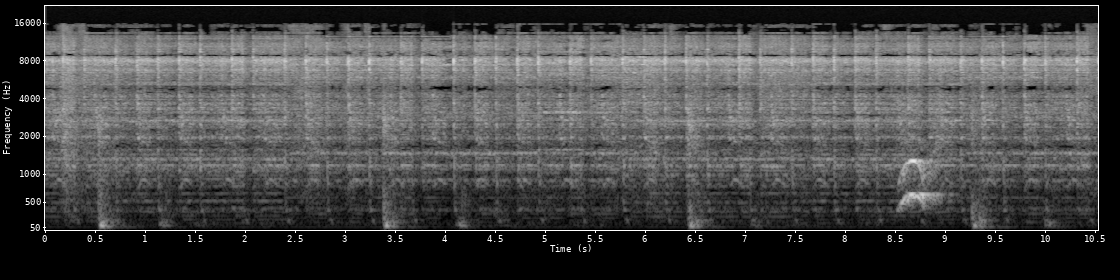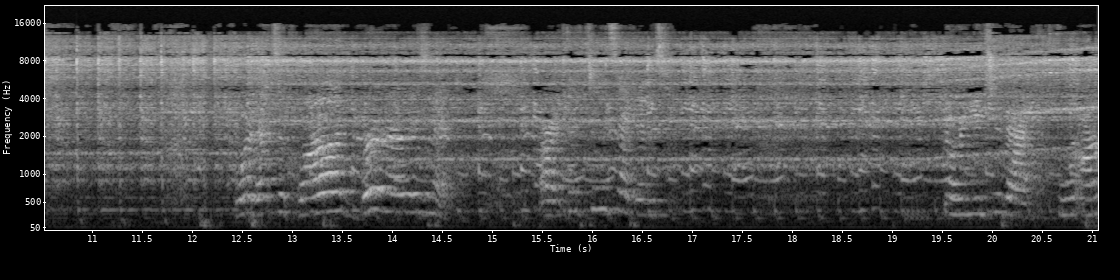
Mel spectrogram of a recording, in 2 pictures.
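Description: Background electronic workout music with a steady beat, with a heavy thump of feet landing on a wooden floor about every three seconds from repeated jump reps. A short voice sound comes near the middle, and more voice-like sounds follow a few seconds later.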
